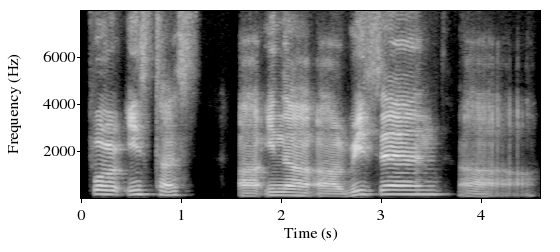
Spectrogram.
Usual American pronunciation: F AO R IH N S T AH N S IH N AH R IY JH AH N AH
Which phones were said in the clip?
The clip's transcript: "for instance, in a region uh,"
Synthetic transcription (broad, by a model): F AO R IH N S T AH N S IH N AH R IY Z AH N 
